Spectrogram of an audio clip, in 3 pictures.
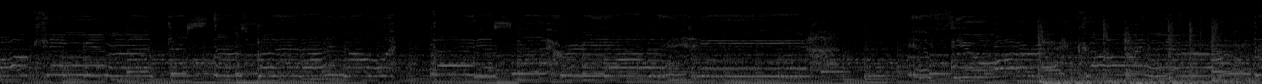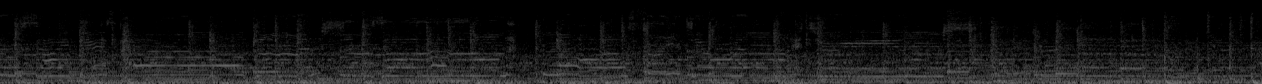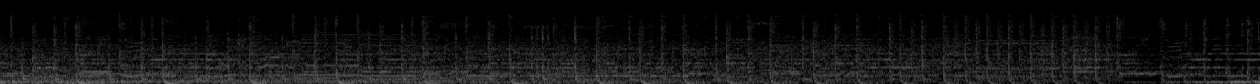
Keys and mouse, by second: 10.0 click, 11.4 ctrl+space, 11.8-12.4 ctrl+click, 11.9 ctrl+space, 12.6-13.6 drag, 17.2 click, 20.4 ctrl+z, 22.1-24.7 drag, 25.8 ctrl+alt+shift+Right, 26.7 ctrl+alt+shift+Left, 27.5 ctrl+alt+shift+Right, 29.4-30.0 drag, 30.1 ctrl+space, 30.2-31.5 ctrl+click, 30.8 ctrl+space, 31.2 ctrl+space.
